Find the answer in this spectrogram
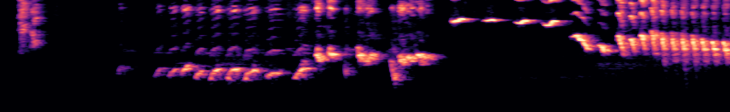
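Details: Male white-rumped shama calling the female with a long, varied song: rapid warbled whistles climbing in pitch, thin high notes, then a fast buzzy trill at the end.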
